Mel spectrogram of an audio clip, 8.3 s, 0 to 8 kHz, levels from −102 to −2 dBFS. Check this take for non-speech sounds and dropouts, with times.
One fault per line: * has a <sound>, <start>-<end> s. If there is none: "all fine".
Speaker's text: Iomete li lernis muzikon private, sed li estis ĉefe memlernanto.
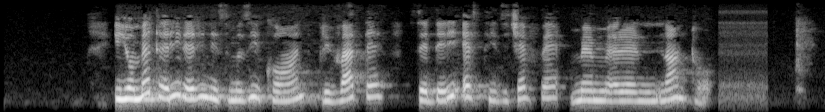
all fine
